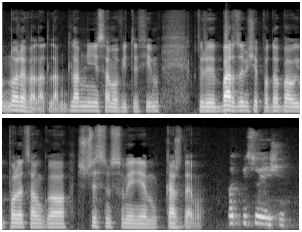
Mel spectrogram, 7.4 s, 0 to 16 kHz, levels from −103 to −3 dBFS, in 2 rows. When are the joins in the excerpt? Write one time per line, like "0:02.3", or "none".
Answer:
0:04.6
0:06.4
